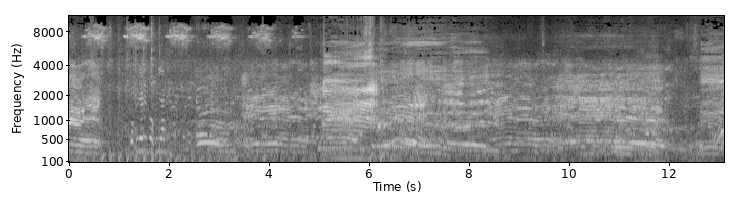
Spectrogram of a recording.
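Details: Market scene at Ambari, Dinajpur, on 6 November 2023, where Sahiwal bull calves give a long series of deep, sustained moos, one after another, with people talking and a brief vehicle-like noise in the background.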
